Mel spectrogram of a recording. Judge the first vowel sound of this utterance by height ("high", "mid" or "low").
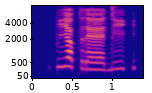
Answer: high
